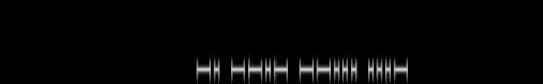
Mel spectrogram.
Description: Morse code, heard as a keyed tone, about 28 wpm, 700 Hz. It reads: NQ7V
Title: USA Call Signs - 4 Characters - 28wpm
